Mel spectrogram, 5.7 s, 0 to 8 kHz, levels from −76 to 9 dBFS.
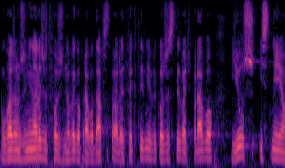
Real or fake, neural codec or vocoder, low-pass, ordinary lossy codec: real; none; none; none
